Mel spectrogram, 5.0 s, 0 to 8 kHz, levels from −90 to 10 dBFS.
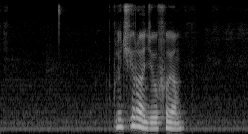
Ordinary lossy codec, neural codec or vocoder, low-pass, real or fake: none; none; 7.2 kHz; real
